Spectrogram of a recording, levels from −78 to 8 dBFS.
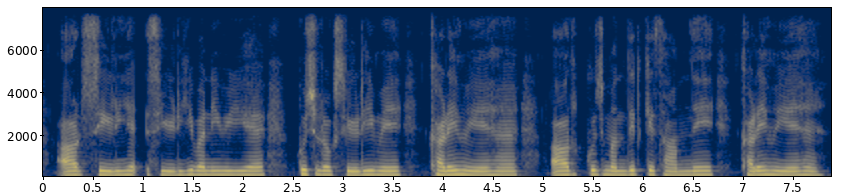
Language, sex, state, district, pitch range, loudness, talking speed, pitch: Hindi, female, Rajasthan, Churu, 170-180 Hz, -16 LUFS, 150 wpm, 175 Hz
